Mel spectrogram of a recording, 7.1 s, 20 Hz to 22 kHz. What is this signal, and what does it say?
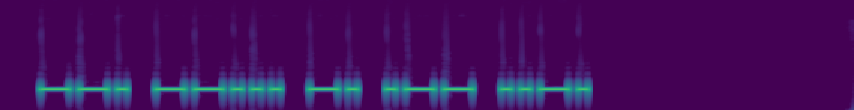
Morse code, heard as a keyed tone, about 16 wpm, 700 Hz. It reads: G7NWF
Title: DXCC-100 Call Signs - 5 Characters - 15wpm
